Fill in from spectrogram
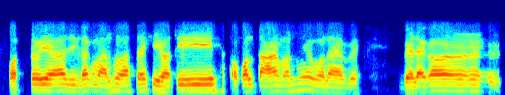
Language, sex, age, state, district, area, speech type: Assamese, male, 18-30, Assam, Majuli, urban, conversation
